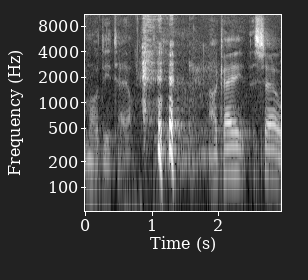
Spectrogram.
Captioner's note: laughs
